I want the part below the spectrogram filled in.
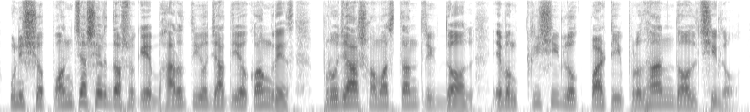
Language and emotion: Bengali, neutral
